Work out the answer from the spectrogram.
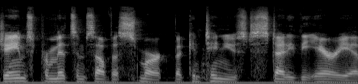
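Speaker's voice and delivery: plain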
